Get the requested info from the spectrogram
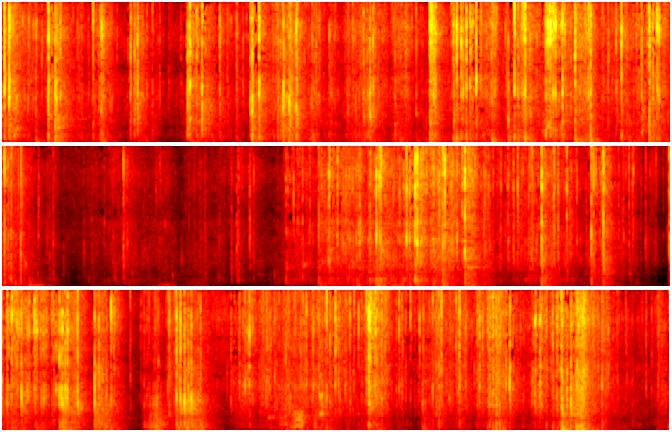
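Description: Large sheet of plastic bubble-cushion packaging crinkling and crackling as it is handled and pulled about, pausing briefly about four seconds in.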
